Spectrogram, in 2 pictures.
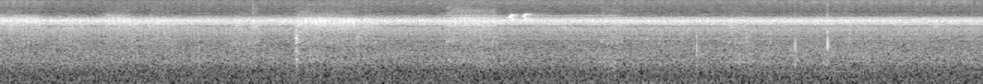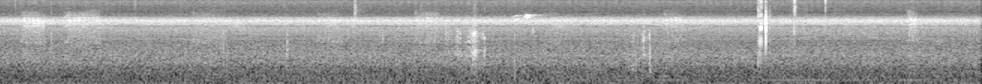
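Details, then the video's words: Cicadas singing in summer: a steady, high, unbroken insect drone hangs over the whole stretch, with a few short, sharp bird chips scattered through it and a quiet outdoor background. "Birds & Squirrels w/ Cicada sounds"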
